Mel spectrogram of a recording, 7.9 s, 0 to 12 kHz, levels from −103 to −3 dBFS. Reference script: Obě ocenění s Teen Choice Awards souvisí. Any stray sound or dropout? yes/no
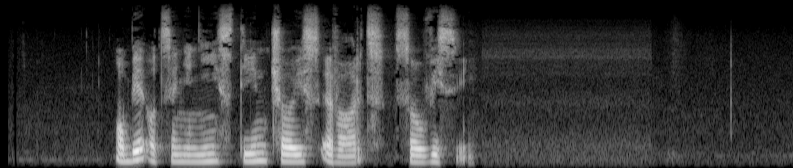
no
